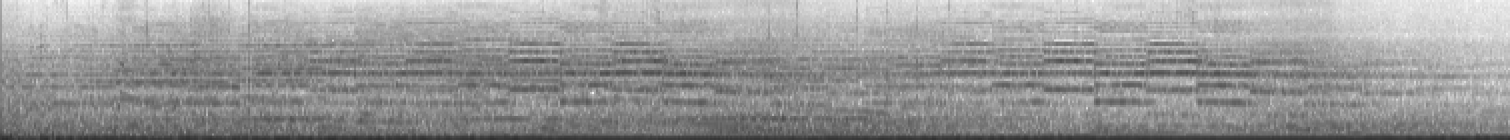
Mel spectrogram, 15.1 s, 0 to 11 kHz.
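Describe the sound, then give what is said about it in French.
Emergency sirens wail as gendarmes and rescuers arrive on a forest road near Chevaline, France. Loud, continuous siren tones shift between pitches over a steady low rumble for the whole stretch. “Il est 16h lorsque les gendarmes et les secours arrivent, toutes sirènes hurlantes sur le lieu du drame.”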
